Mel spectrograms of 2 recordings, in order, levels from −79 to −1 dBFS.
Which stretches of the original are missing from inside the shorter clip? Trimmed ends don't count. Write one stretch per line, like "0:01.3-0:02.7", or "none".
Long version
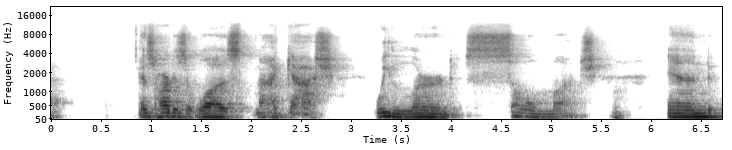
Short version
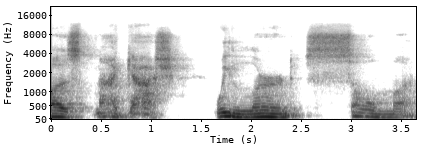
none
